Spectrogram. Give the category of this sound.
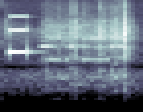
Sound effects > Other mechanisms, engines, machines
